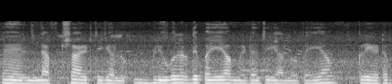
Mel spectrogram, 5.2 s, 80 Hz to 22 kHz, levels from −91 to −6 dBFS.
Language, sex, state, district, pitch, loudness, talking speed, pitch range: Punjabi, male, Punjab, Kapurthala, 140 Hz, -19 LUFS, 160 wpm, 130-145 Hz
